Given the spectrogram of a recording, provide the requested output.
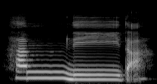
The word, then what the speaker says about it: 합니다: If a syllable ends with a P sound, like 비읍 or 피읍, and the next syllable starts with 니은 or 미음, the P turns into M sound. That gives 합니다 to 합니다.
